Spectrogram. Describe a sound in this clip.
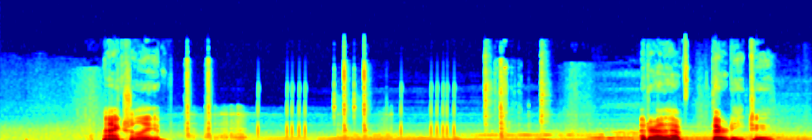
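Short electronic clicks and beeps sound as a menu is browsed.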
